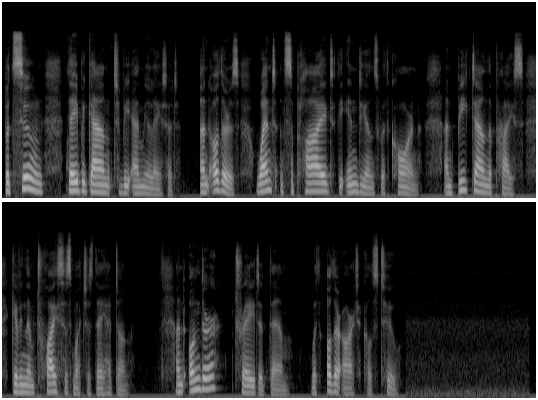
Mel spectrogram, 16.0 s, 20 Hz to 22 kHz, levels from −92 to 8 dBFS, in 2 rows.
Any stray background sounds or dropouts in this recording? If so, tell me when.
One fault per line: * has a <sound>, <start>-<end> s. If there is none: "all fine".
all fine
